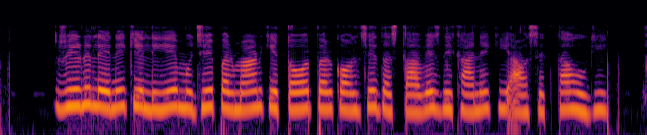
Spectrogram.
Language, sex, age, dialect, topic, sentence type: Hindi, female, 18-24, Marwari Dhudhari, banking, statement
